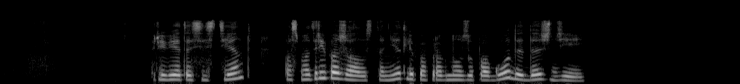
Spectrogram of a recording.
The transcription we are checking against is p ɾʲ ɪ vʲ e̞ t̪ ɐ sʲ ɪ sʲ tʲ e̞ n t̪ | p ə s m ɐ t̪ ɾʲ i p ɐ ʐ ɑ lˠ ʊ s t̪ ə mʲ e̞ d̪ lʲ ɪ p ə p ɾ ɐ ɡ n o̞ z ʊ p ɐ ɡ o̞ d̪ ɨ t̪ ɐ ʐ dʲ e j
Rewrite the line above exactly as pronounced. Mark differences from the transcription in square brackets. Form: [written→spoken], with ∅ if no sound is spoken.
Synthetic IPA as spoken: p ɾʲ ɪ vʲ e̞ t̪ ɐ sʲ ɪ sʲ tʲ e̞ n t̪ | p ə s m ɐ t̪ ɾʲ i p ɐ ʐ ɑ lˠ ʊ s t̪ ə [mʲ→nʲ] e̞ [d̪→t̪] lʲ ɪ p ə p ɾ ɐ ɡ n o̞ z ʊ p ɐ ɡ o̞ d̪ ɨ [t̪→d̪] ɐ ʐ dʲ e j

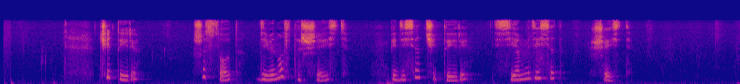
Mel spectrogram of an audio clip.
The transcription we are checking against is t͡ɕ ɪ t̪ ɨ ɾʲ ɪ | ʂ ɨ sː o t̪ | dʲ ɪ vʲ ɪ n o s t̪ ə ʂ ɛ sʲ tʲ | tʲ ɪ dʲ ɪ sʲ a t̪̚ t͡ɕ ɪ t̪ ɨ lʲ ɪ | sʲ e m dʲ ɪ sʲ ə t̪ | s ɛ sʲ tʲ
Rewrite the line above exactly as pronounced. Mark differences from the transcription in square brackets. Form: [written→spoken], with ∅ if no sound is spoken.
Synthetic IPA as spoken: t͡ɕ ɪ t̪ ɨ ɾʲ ɪ | ʂ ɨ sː o t̪ | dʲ ɪ vʲ ɪ n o s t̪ ə ʂ ɛ sʲ tʲ | [tʲ→pʲ] ɪ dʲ ɪ sʲ a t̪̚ t͡ɕ ɪ t̪ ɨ [lʲ→ɾʲ] ɪ | sʲ e m dʲ ɪ sʲ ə t̪ | [s→ʂ] ɛ sʲ tʲ

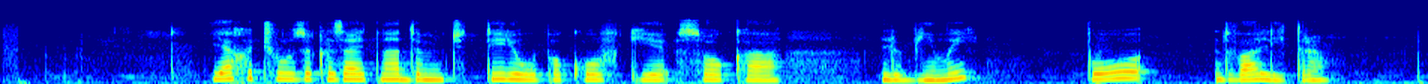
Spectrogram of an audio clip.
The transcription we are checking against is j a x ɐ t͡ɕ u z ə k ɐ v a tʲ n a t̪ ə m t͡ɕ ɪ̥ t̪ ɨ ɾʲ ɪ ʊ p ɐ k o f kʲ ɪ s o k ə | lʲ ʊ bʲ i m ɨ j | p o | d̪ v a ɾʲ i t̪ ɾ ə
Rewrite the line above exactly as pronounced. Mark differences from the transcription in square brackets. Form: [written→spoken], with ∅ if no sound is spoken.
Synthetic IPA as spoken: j a x ɐ t͡ɕ u z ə k ɐ [v→z] a tʲ n a [t̪→d̪] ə m t͡ɕ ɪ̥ t̪ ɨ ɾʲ ɪ ʊ p ɐ k o f kʲ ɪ s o k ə | lʲ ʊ bʲ i m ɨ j | p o | d̪ v a [ɾʲ→lʲ] i t̪ ɾ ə

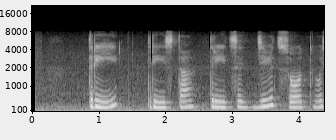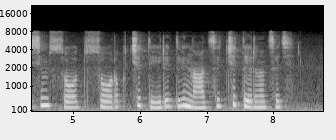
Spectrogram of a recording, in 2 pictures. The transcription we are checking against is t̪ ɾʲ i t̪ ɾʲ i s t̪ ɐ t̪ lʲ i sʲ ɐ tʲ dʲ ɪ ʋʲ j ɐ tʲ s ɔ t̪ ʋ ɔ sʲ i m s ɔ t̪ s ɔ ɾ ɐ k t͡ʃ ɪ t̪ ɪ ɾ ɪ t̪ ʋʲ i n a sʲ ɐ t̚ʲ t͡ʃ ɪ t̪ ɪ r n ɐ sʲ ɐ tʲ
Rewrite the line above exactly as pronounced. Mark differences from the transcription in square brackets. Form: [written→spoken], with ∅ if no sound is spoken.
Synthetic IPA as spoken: t̪ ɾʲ i t̪ ɾʲ i s t̪ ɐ t̪ [lʲ→ɾʲ] i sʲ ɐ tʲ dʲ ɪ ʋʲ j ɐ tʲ s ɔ t̪ ʋ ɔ sʲ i m s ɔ t̪ s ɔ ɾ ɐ k t͡ʃ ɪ t̪ ɪ ɾ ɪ [t̪→d̪] ʋʲ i n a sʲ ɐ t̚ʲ t͡ʃ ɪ t̪ ɪ r n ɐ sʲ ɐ tʲ

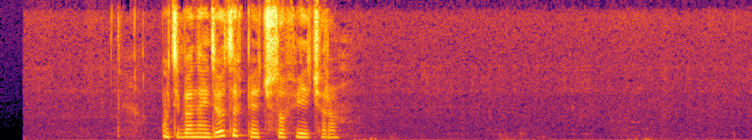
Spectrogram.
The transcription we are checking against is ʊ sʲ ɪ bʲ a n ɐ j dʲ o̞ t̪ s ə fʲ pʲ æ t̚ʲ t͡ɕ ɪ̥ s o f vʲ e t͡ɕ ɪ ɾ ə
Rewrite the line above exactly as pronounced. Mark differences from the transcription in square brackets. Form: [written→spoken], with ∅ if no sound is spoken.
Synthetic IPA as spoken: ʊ [sʲ→tʲ] ɪ bʲ a n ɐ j dʲ o̞ t̪ s ə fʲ pʲ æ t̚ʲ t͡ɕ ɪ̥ s o f vʲ e t͡ɕ ɪ ɾ ə

